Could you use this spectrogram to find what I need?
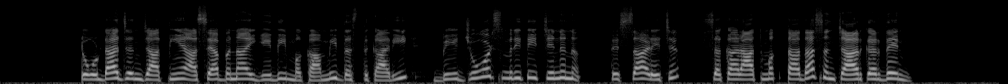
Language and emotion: Dogri, happy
